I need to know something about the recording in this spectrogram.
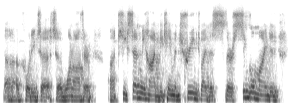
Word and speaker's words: Csikszentmihalyi: I think he's Russian or Eastern European, Mihai Csikszentmihalyi. So his first name is Mihai, his last name is Csikszentmihalyi.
